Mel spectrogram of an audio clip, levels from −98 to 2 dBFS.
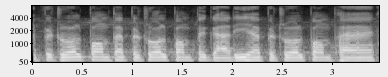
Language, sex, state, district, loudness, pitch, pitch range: Hindi, male, Bihar, West Champaran, -12 LUFS, 135 Hz, 130-140 Hz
